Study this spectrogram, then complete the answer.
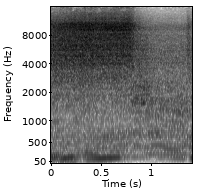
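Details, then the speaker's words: Cheap Subaru with loss of power, revved with holes cut in the exhaust ahead of the catalytic converter: revs rise freely with harsh raspy hiss and roar as exhaust escapes the holes; owner feels it's fixed. "when I step on the gas you can hear the exhaust pouring out those holes you ready"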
